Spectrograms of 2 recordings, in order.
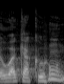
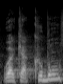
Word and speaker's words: Wakakuhon: En particulier, il y en a un qui s'appelle le Wakakuhon, n'est-ce pas, qu'on prononce aussi Wakakubon, c'est-à-dire Hon, c'est Shina, n'est-ce pas, les Hin, n'est-ce pas.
